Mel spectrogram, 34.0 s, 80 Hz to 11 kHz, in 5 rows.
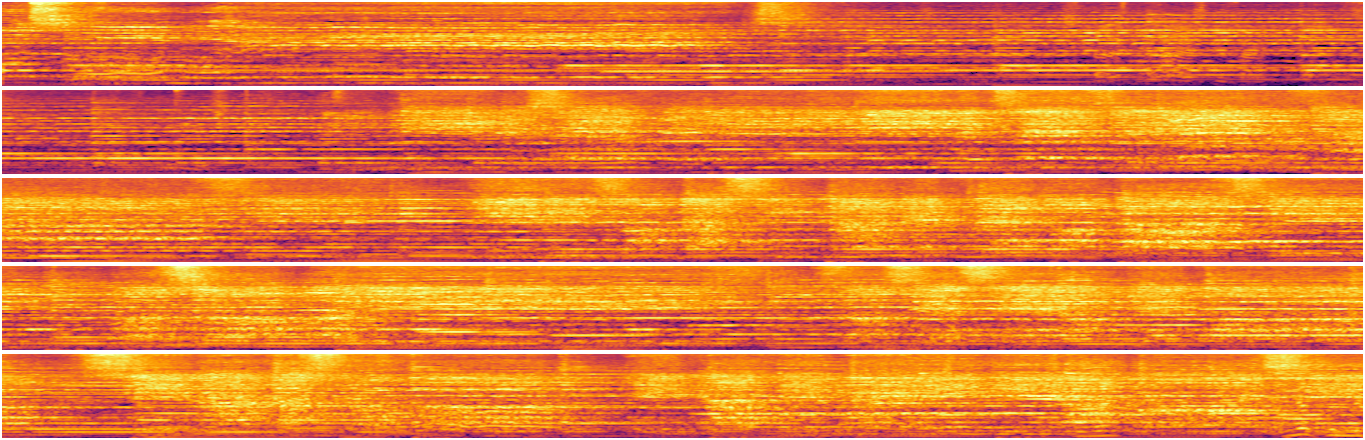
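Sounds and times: youth choir singing: 0.0s - 4.4s, 8.6s - 34.0s.

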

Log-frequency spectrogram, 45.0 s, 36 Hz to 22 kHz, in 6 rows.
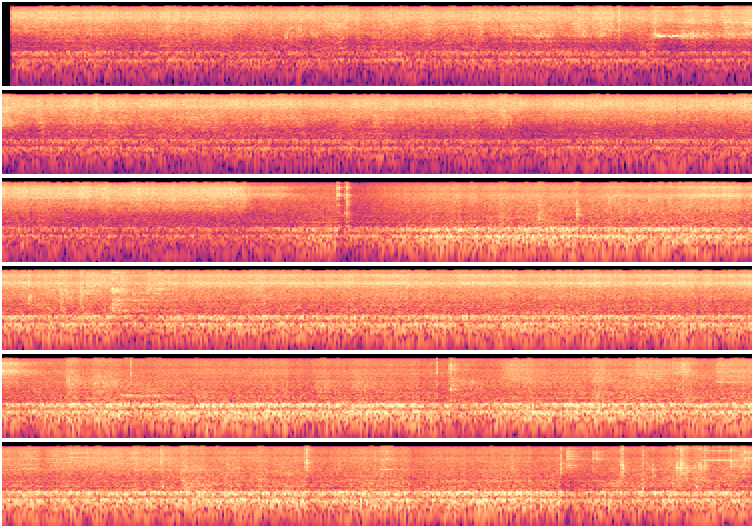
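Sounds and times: die-casting machine hum and hiss: 0.1s - 45.0s.

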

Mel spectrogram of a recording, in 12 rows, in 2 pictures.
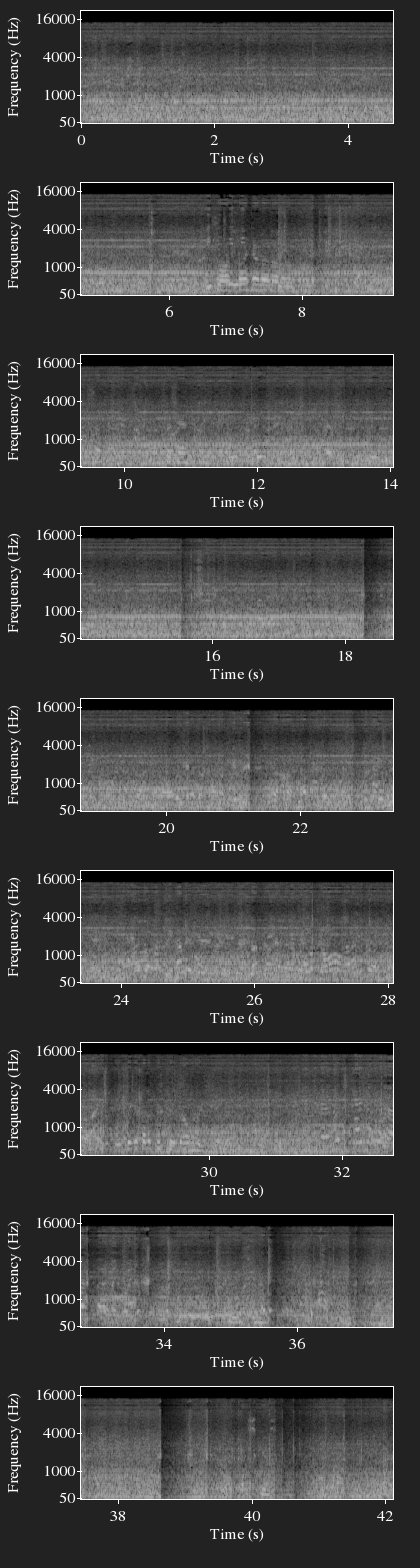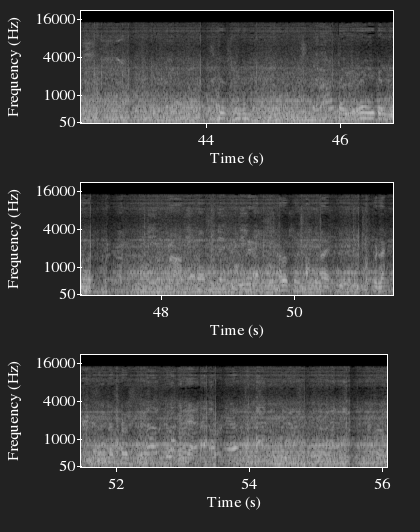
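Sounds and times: airliner cabin drone: 0.0s - 56.0s
indistinct chatter: 0.0s - 56.0s
murmur of voices: 0.0s - 56.0s.

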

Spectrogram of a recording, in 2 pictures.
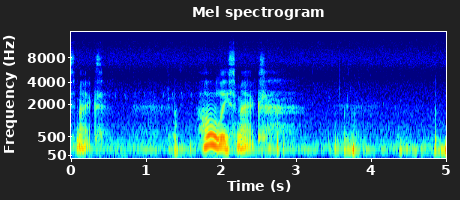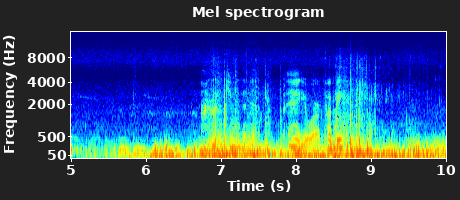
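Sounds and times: microphone handling rumble: 3.5s - 10.0s.

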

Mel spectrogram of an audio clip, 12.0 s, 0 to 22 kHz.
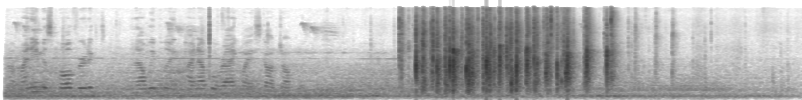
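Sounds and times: people clapping: 6.0s - 10.2s.

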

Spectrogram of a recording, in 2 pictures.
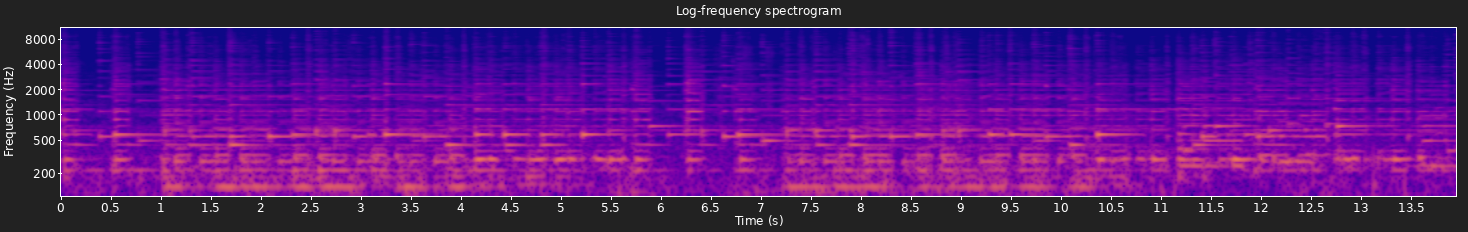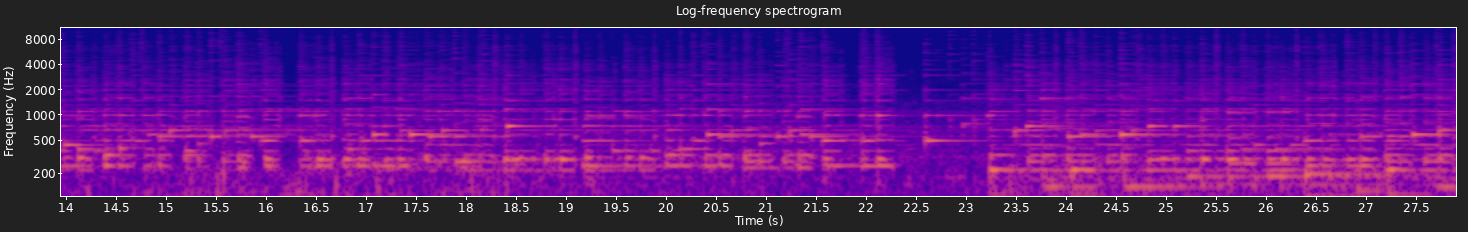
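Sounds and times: harp playing fast melody: 0.0s - 27.9s
strummed cuatro: 0.0s - 27.9s.

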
